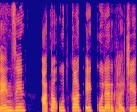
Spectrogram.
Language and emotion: Goan Konkani, neutral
